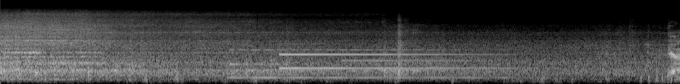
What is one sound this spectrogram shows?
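A train pulls away and fades into the distance.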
